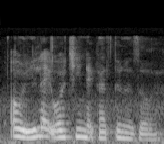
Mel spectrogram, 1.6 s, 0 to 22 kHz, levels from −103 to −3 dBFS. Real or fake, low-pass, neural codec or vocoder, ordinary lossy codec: fake; 9.9 kHz; vocoder, 44.1 kHz, 128 mel bands every 512 samples, BigVGAN v2; none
